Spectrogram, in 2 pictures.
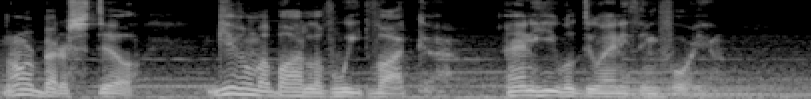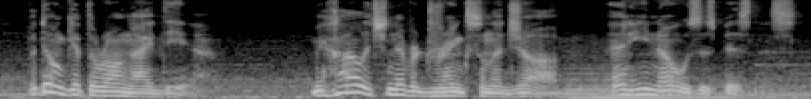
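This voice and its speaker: An actor playing a deferential, earnest local police investigator in a period detective visual novel. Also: male voice, lowish voice, sing-song, moderate pace, music in the background. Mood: helpful, confiding. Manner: respectful, earnest. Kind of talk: scripted visual novel voice acting.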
